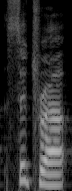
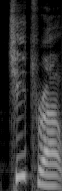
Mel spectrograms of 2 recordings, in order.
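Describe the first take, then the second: First: The name begins with an s sound. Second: The name begins with a ch sound. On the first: The speaker calls it wrong. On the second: The speaker calls it right.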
